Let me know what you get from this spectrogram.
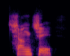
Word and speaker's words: Shang-Chi: Shang-Chi. – Well, because it was like Sean, like he's Sean. Like Sean, your yeah. name is Shang-Chi.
